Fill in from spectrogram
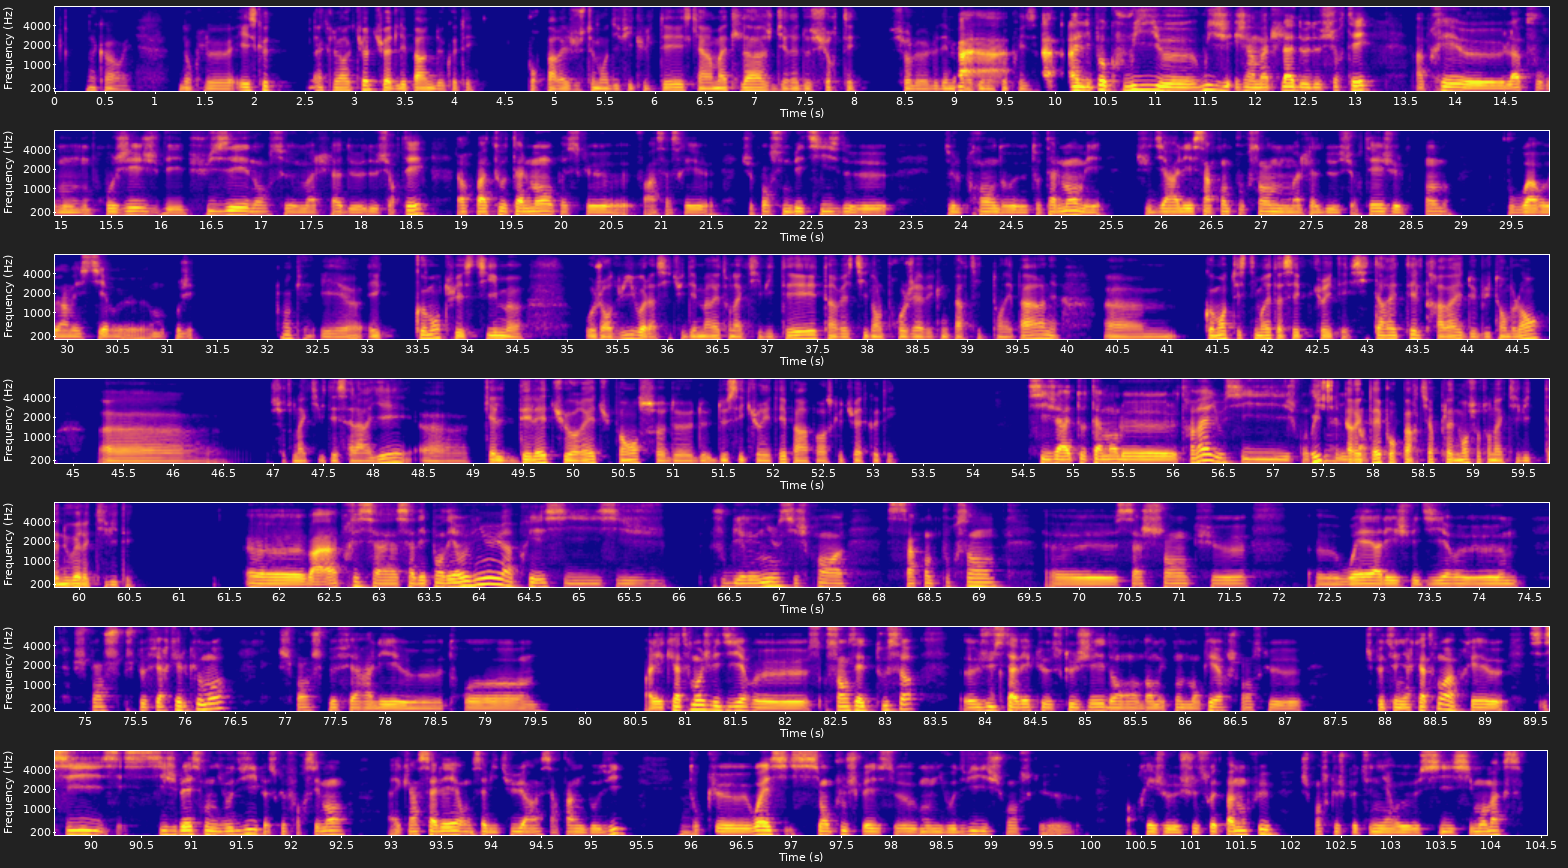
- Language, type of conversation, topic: French, advice, Comment gérer la peur d’un avenir financier instable ?
- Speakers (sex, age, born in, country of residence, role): male, 18-19, France, France, user; male, 40-44, France, France, advisor
- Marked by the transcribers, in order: stressed: "sûreté"; stressed: "comment"; drawn out: "heu"; drawn out: "le"; drawn out: "si"; tapping; unintelligible speech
